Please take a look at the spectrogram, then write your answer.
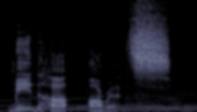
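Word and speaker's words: מן הארץ: And third syllable, retz. Put the words together. Min haaretz.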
